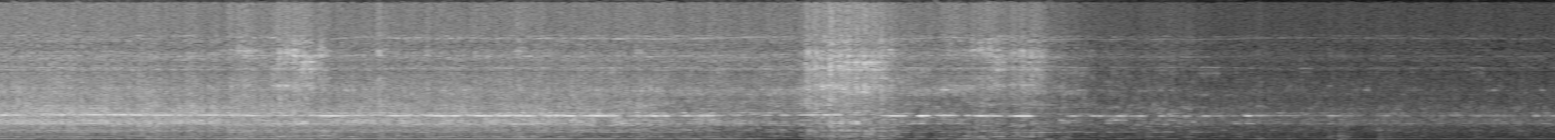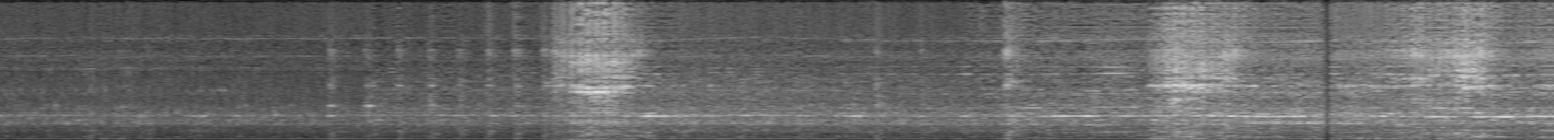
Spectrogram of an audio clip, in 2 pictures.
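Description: An electric mixer whips cream for a Boxing Day bake, a loud steady whirring hum that runs continuously and shifts in pitch and intensity as the beaters work.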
